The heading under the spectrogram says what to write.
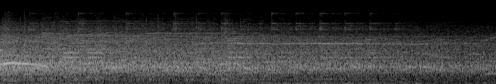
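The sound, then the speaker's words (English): A concert audience cheers for saxophonist Thaddeus Richard as he is introduced, in a steady, dense roar that holds for several seconds, with a thin whistle rising briefly above the crowd noise. “Give him a real big cheer, he loves to hear it.”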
